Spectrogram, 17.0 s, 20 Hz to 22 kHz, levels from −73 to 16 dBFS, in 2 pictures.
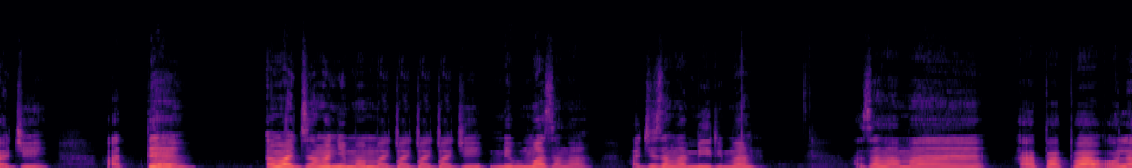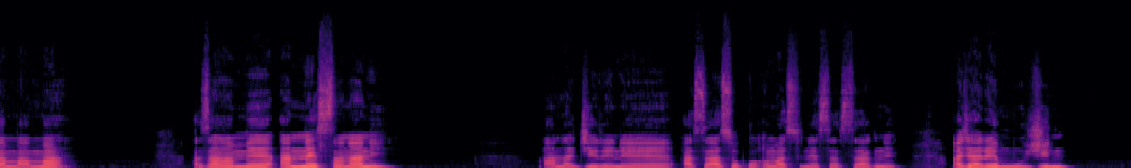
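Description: At 2.97 s the speech hits repeated frames: a 157 ms chunk, which fits a run of six compressed frames, plays three extra times before moving on at 3.44 s. You hear a stutter, and it adds about 0.47 s.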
